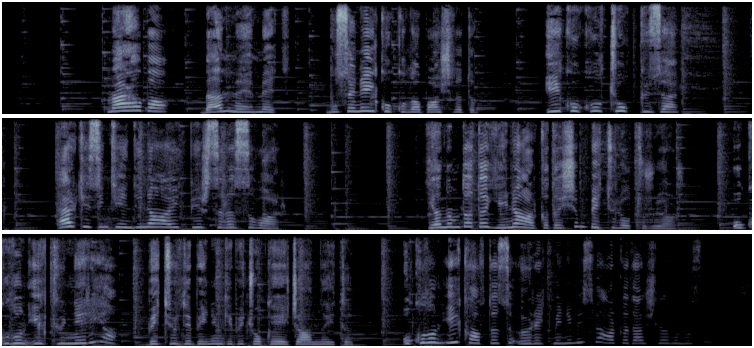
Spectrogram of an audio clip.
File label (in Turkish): ERKEK COCUK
